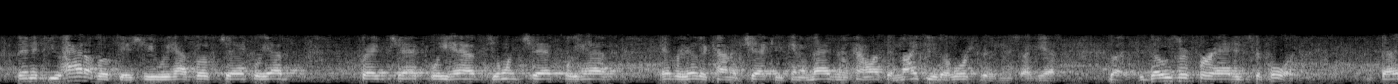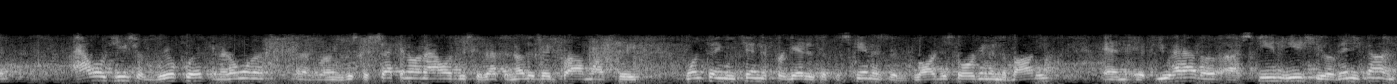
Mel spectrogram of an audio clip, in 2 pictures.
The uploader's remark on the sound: Recorded live from 2011 PA Horse Expo includes live questions/answers.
